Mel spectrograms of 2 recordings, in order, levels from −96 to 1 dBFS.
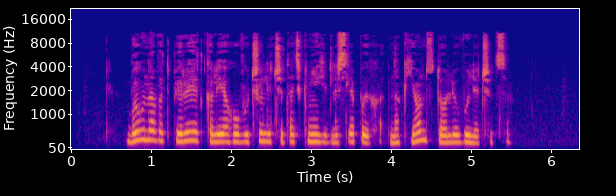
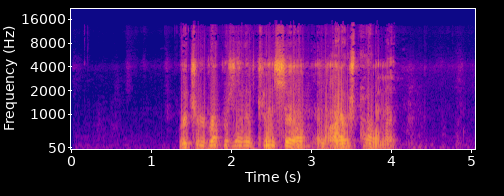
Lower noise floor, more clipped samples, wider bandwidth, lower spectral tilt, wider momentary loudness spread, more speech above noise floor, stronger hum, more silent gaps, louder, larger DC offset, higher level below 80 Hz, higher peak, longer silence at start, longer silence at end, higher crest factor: first, -76 dBFS vs -66 dBFS; neither; second, 11.5 kHz vs 15.5 kHz; about the same, -4 dB/octave vs -4 dB/octave; second, 8 LU vs 14 LU; first, 51 dB vs 44 dB; neither; neither; second, -26 LUFS vs -21 LUFS; neither; second, -80 dBFS vs -40 dBFS; second, -10 dBFS vs -2 dBFS; second, 0.7 s vs 1.35 s; second, 0.85 s vs 1 s; about the same, 18 dB vs 22 dB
